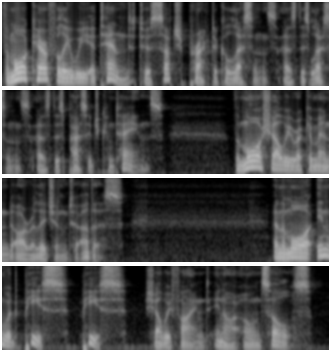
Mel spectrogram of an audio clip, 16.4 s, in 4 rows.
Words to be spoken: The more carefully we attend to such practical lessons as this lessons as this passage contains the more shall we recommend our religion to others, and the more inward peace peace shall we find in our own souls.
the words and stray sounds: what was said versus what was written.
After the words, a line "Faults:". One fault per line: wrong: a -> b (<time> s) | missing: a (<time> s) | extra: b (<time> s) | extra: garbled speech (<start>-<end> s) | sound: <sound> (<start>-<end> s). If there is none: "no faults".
The more carefully we attend to such practical lessons as this lessons as this passage contains the more shall we recommend our religion to others, and the more inward peace peace shall we find in our own souls.
Faults:
no faults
